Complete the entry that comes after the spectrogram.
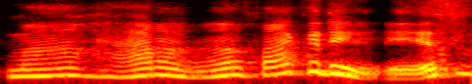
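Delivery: a hint of a trembling child; nervous boy voice, lightly done; lightly voiced scared kid. Mother imitating her son's nervous plea before the ceremony, mildly. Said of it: "he was really trembling".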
